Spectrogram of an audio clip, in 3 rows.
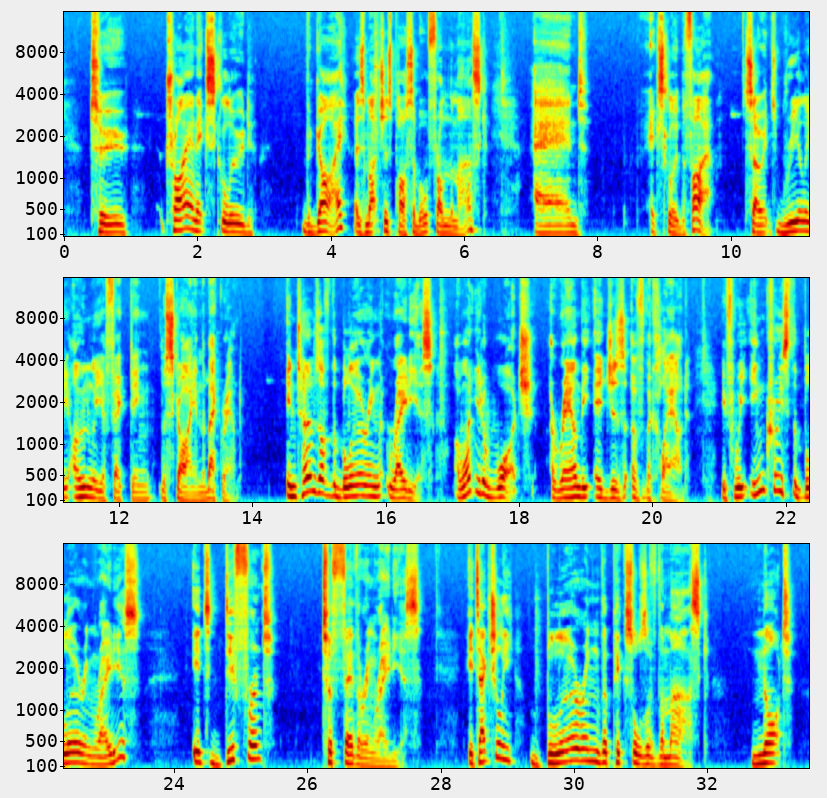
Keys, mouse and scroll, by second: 21.6-25.5 drag.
